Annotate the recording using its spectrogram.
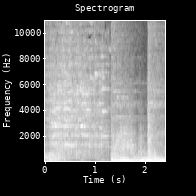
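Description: A glass-shattering sound effect that fades out, then loud music with a heavy bass line starting about a second and a half in.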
